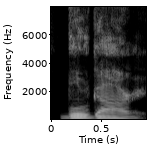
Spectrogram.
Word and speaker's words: Bulgari: Bulgari the fashion brand how is it really pronounced it's Bulgari Nick Bulgari Jack what about Ikea the furniture brand how's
